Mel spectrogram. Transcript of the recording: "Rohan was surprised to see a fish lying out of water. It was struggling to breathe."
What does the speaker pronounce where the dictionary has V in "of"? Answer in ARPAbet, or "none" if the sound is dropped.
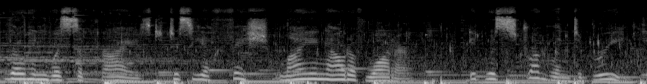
V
